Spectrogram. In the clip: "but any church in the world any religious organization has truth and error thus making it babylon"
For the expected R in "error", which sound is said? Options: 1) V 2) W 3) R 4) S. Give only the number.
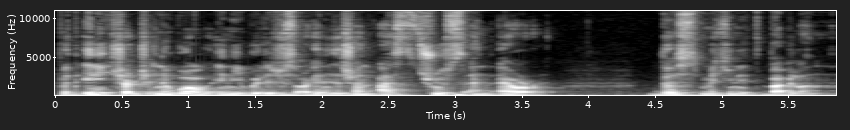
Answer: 3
